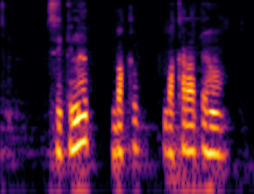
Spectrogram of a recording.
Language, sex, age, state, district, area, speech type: Santali, male, 30-45, Jharkhand, East Singhbhum, rural, spontaneous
